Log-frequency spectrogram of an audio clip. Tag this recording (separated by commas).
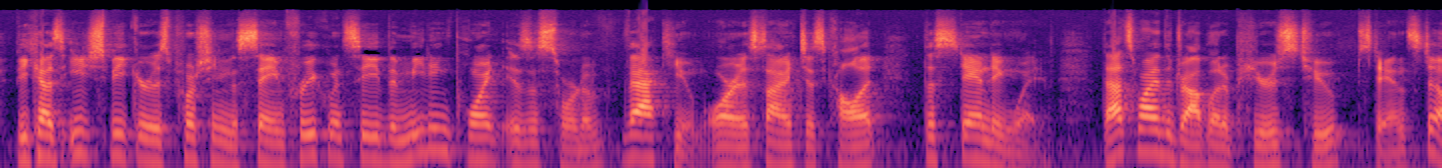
Speech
